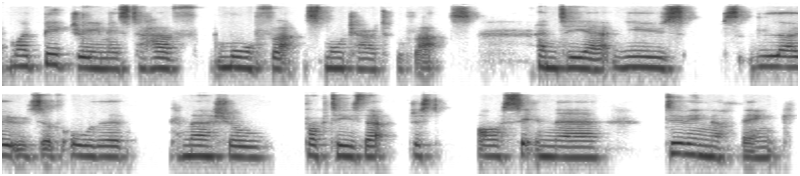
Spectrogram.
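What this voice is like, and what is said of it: Refined, non-Stoke English accent. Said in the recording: “you don't have a local Stoke on Trent accent, slightly more refined than mine”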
